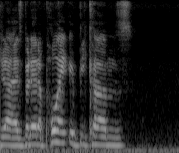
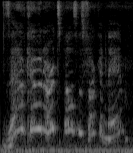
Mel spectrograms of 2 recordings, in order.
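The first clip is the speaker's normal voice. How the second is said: incredulous; 10 dB quieter than usual. Real, not acted. Mocking a misspelling.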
